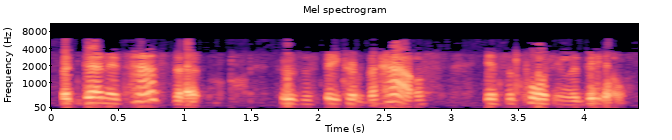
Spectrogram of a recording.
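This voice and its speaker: A woman's voice: medium pitch, big pitch swings, moderate pace, husky, no room sound. A woman correspondent reporting live on radio over a landline home phone, thinking aloud with many ums and restarts. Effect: heard over a landline home phone. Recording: crackly narrow landline phone audio.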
